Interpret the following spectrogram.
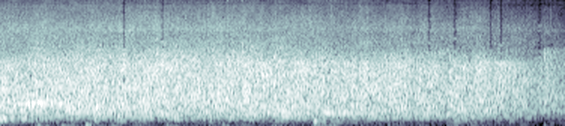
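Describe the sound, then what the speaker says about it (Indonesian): A seated audience at a new-student welcome event at Institut Teknologi Bandung applauds, a dense, steady wash of clapping from many hands that holds evenly before tapering off at the end. "Jadi kita berikan aplaus untuk semua prodi ya di FTI ya"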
